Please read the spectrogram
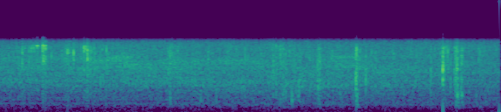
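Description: Steady static hiss from a police dashcam's audio feed, with scattered light clicks and two sharper ticks near the end.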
